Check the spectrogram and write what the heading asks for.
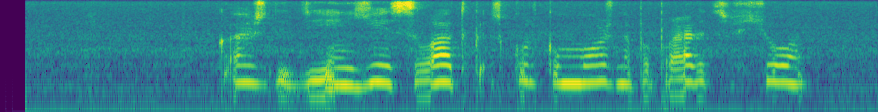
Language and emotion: Russian, sad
